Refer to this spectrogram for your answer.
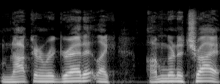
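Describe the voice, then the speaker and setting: A man with an American accent and an ordinary speaking voice talks at a fairly quick pace and medium pitch, with fairly even intonation. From Montana. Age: 40s. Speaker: retired rodeo athlete. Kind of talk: casual chat.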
